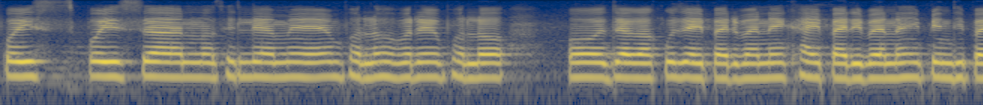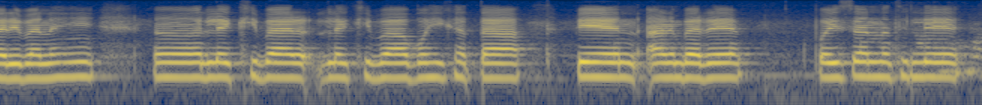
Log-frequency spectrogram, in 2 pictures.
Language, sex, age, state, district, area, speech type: Odia, female, 18-30, Odisha, Mayurbhanj, rural, spontaneous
